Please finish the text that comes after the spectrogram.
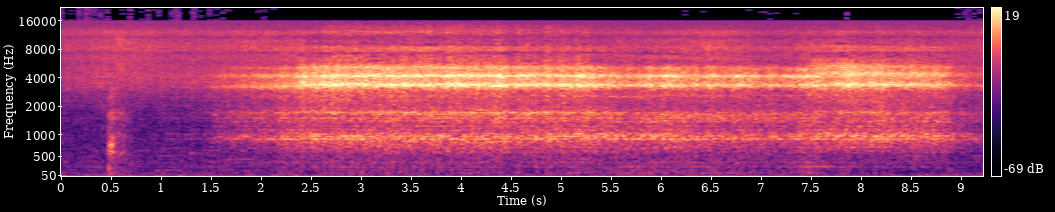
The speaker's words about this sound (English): I'm not messing with the volume. That's just how it's going. Sounds like we're at a train station.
